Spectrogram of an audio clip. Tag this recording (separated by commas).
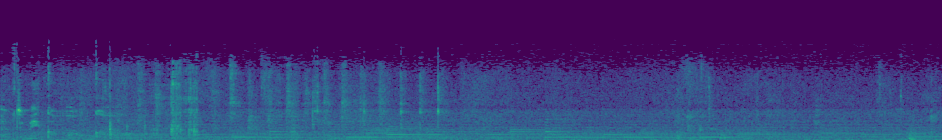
Music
